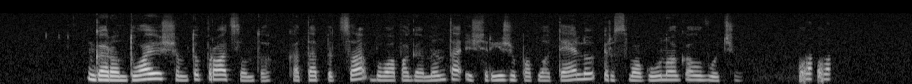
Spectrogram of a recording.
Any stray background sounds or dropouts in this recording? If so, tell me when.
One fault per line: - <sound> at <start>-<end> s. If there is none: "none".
- laugh at 8.0-8.3 s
